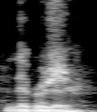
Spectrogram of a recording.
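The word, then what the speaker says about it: Les Bleus: That's how you pronounce it? Yeah, that's correct. Le Bleu.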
